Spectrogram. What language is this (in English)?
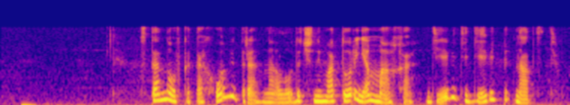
Russian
